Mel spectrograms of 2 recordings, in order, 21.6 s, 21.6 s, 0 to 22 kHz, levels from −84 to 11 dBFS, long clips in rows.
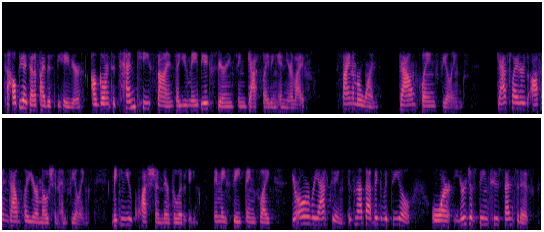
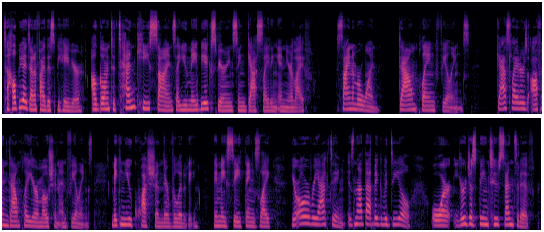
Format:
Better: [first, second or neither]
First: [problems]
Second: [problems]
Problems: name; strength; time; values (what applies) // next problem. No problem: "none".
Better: second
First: phone-call audio; nothing above 3.5 kHz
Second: none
